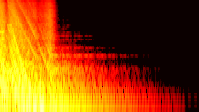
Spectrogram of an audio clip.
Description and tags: Heavy Spaceship Blaster
Rifle, Laser, Rikochet, videgame, Gun, Fire, Loud, Bang, Pew, Light, Gunshot, Shot, Shoot, Blaster, Heavy, Pulse, SciFi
